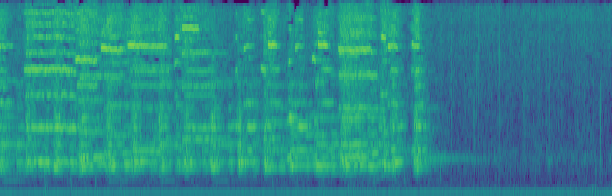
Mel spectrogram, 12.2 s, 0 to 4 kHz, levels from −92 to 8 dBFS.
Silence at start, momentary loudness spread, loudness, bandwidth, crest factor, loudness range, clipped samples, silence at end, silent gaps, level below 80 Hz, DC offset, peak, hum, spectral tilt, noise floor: 0 s; 23 LU; -14 LUFS; 4 kHz; 16 dB; 8 LU; under 0.1%; 0 s; none; -50 dBFS; under 0.1%; -2 dBFS; none; -4.5 dB/octave; -39 dBFS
